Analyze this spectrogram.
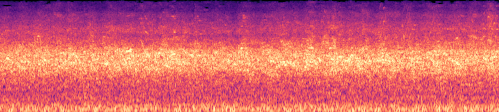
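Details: Dawn chorus of many mynahs as birds start leaving the trees: a dense, continuous wash of overlapping chattering and squealing notes, no single voice standing out, steady in loudness throughout.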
